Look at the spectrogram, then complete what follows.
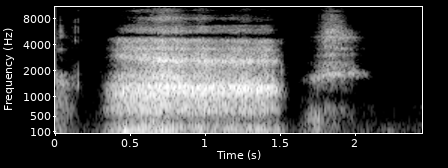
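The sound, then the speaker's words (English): A soft, breathy exhale of air, made as an ASMR sound, lasting about a second, followed by a shorter second puff of breath. No talking. “A gentle exhale of air.”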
